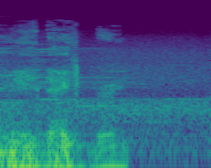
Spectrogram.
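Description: Deep, rumbling horror-film sound effect with a few harsher bursts on top, cutting off abruptly a little past a second in and leaving only a faint hiss.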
